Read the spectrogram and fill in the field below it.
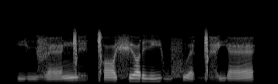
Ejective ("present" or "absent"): absent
